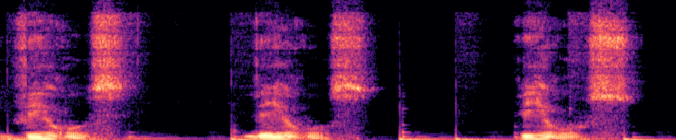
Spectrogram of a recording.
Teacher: adquiere el sonido de la V inglesa labiodental, es decir, V.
